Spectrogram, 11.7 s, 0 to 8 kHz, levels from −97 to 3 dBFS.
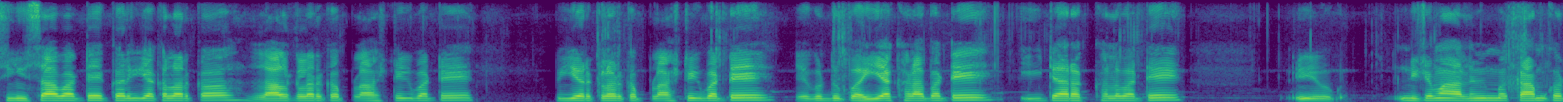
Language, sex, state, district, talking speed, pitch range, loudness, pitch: Bhojpuri, male, Uttar Pradesh, Gorakhpur, 140 wpm, 155-170 Hz, -19 LUFS, 165 Hz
